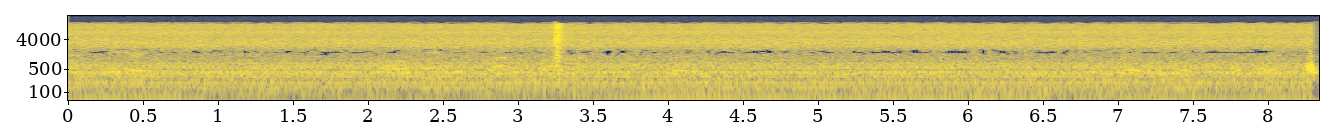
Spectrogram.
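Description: Steady low hum and rumble, with one sharp click about three seconds in.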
